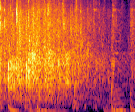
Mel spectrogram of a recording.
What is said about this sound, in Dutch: Mag ik een warm applaus voor de girlboss van vanavond.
